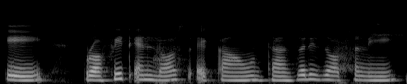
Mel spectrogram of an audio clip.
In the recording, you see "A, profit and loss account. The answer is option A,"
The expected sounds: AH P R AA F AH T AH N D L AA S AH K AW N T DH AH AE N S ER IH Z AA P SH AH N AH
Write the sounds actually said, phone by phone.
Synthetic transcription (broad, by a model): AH P R AA F AH T AH N D L AA S AH K AW N T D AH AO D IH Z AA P S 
